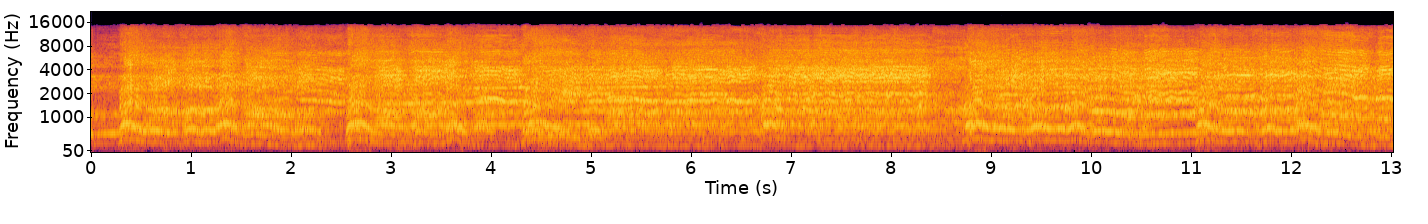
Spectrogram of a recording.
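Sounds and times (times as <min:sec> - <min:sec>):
voices singing together: 0:00.0 - 0:13.0.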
